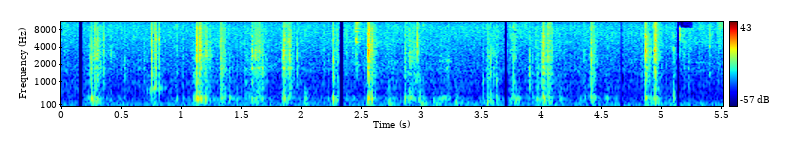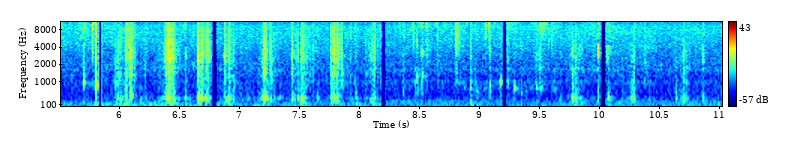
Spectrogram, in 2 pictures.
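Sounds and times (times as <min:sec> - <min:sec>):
chewing dry chalk: 0:00.2 - 0:11.0.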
